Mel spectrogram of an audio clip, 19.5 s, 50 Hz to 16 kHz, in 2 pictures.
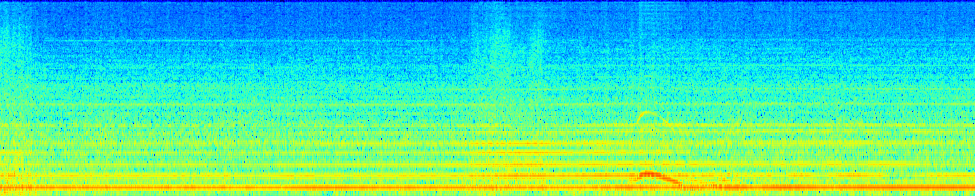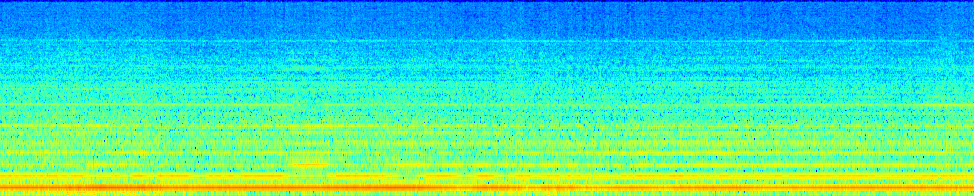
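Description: Yamaha R6 inline-four sport-bike engine running at steady revs while cruising at highway speed, one constant tone with its overtones. A brief falling tone passes about six seconds in.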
